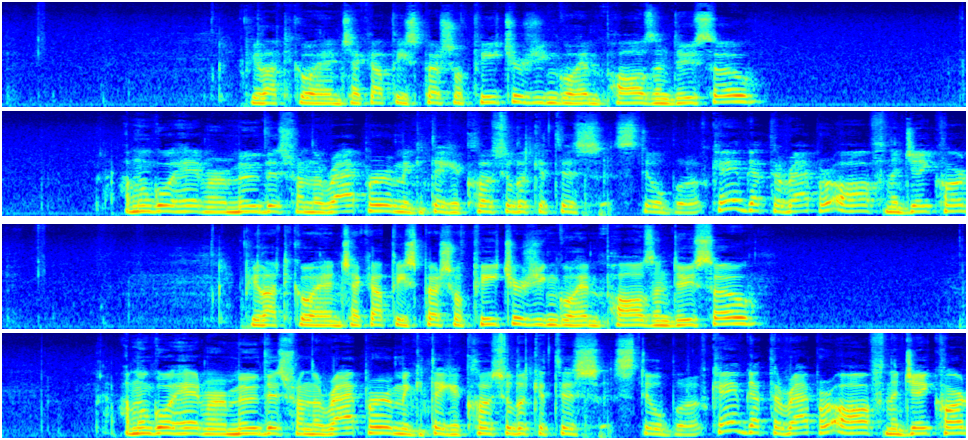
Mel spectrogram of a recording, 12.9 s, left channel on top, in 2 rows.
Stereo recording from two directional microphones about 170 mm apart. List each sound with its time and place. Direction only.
1.4 s speech: 25° right (ahead or behind)
7.2 s speech: 25° right (ahead or behind)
